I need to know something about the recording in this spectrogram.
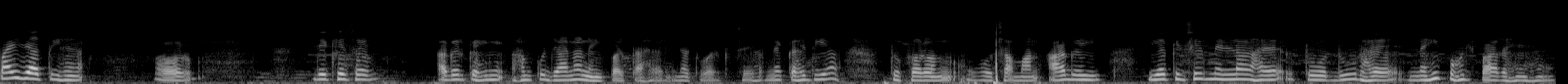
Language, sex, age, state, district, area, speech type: Hindi, female, 60+, Uttar Pradesh, Hardoi, rural, spontaneous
